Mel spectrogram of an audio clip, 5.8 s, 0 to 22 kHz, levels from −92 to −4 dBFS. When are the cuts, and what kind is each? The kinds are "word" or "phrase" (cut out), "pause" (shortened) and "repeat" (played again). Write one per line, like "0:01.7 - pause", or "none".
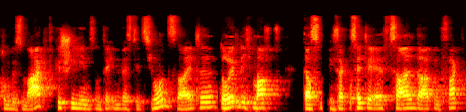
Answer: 0:02.7 - word
0:04.0 - word
0:04.3 - word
